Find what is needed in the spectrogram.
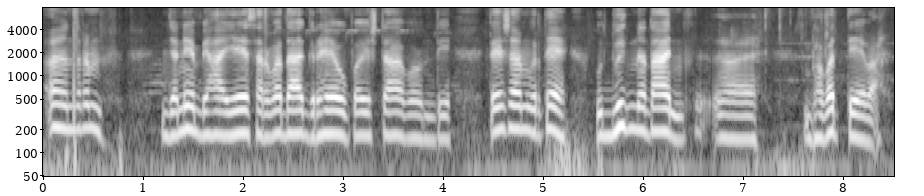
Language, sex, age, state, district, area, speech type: Sanskrit, male, 18-30, Karnataka, Tumkur, urban, spontaneous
